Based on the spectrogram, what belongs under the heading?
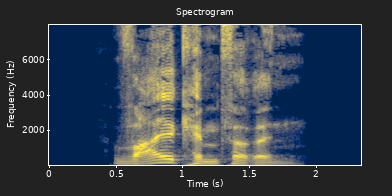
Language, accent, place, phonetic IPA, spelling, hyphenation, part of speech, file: German, Germany, Berlin, [ˈvaːlˌkɛmpfəʁɪn], Wahlkämpferin, Wahl‧kämp‧fe‧rin, noun, De-Wahlkämpferin.ogg
- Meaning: female equivalent of Wahlkämpfer (“election campaigner”)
